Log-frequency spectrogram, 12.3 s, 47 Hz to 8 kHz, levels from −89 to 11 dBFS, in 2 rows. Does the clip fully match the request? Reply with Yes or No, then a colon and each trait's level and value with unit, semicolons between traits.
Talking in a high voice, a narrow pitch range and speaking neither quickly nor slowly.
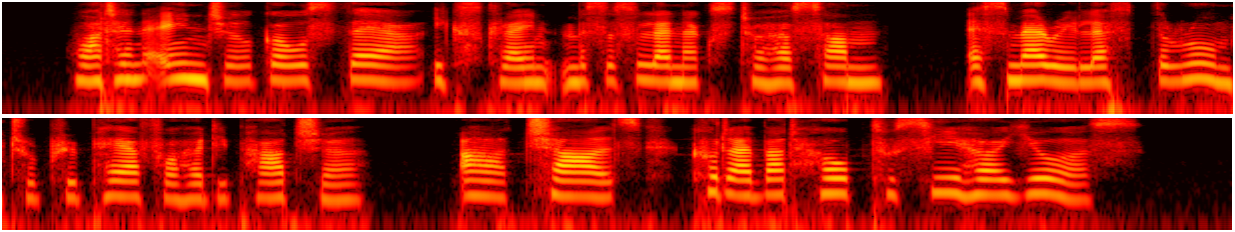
Yes: high, 215 Hz; narrow, 2.1 semitones; average, 150 wpm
